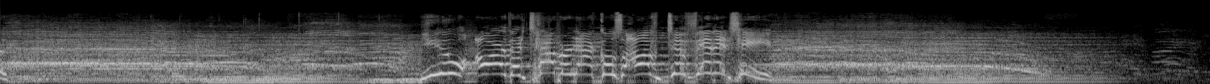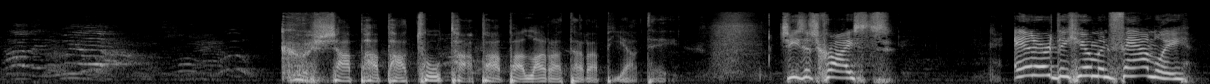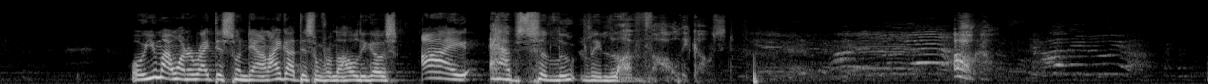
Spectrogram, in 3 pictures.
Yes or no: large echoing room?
yes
